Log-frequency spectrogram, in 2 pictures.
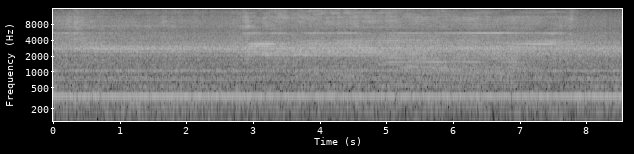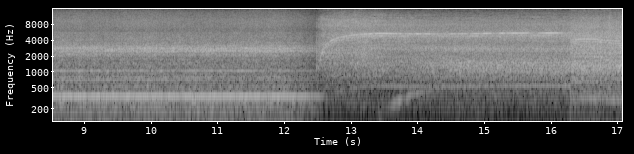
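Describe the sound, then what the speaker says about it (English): A table saw runs with a steady, loud motor whine and broadband rush as it cuts through a plywood edge in a workshop, then the pitch shifts near the end as the blade is released. "set it on the table saw, get the blade right on the edge of that plywood, and cut off my piece"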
